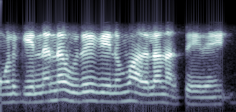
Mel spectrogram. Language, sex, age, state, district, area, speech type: Tamil, female, 30-45, Tamil Nadu, Madurai, urban, conversation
